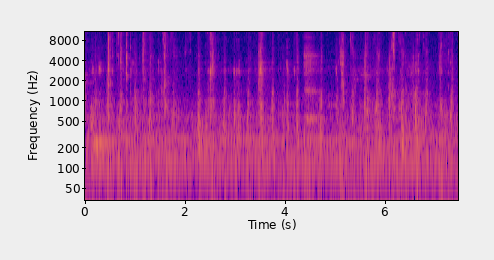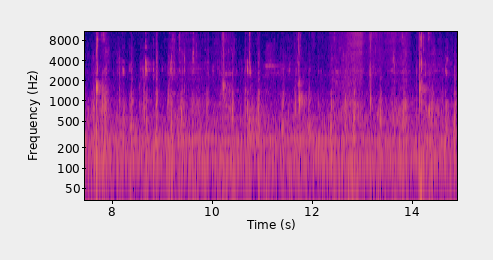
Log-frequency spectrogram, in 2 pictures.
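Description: A man chewing a mouthful of sliced sea hare close to the mic: a long run of small, moist clicks and smacks from the firm, spongy flesh.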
